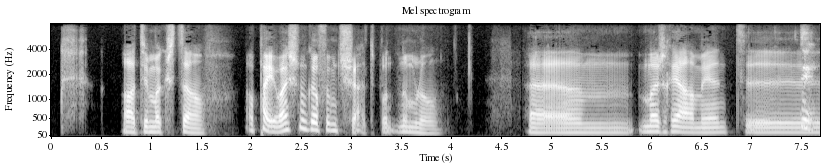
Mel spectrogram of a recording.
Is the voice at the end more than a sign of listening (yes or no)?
yes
